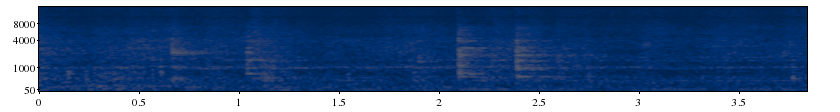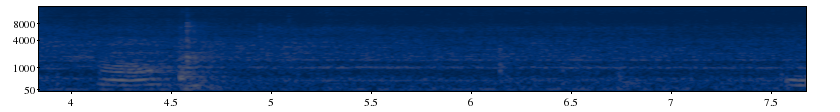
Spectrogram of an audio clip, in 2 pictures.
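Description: Beef browning in a pan for stewed okra, with steady stirring and a low sizzle that runs throughout, moderately close, punctuated by a few sharper scrapes and clinks.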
